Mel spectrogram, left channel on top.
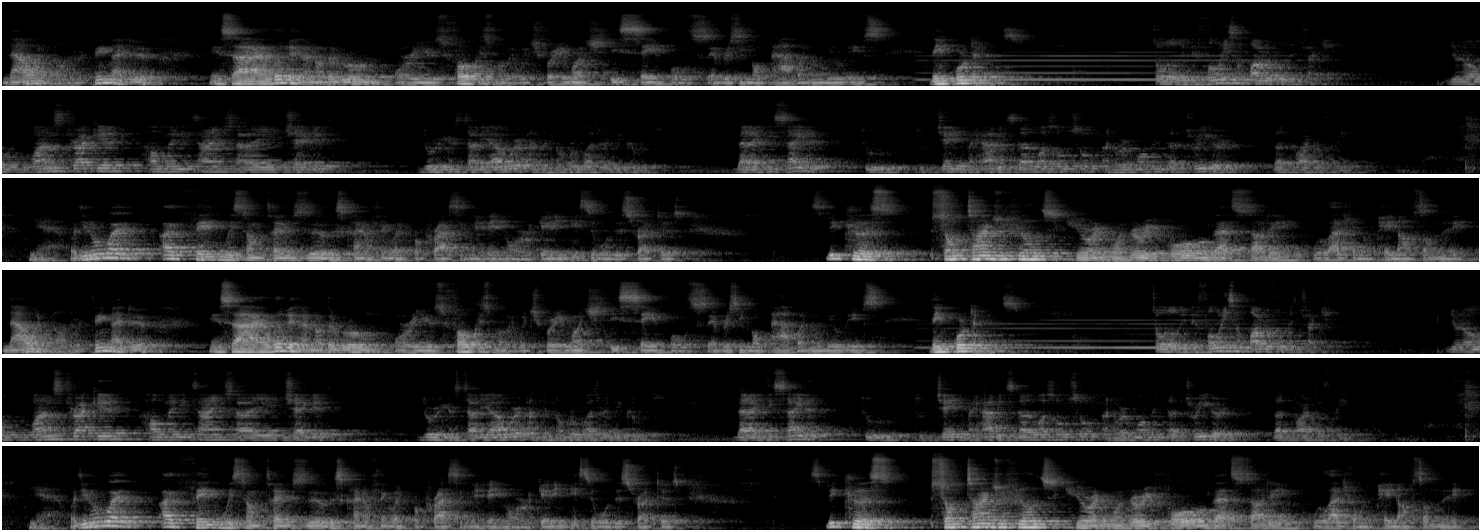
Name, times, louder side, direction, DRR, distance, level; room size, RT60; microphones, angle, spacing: voice 1, 0.0-8.8 9.3-10.2 29.3-36.8 37.6-38.4 38.8-44.2, equal, 55° right, 1 dB, 0.8 m, -29 dB
Bowed string instrument, 9.1-13.1, left 1 dB, 15° left, 0.5 m, -45 dB
voice 2, 11.5-13.3 14.4-18.1 18.9-21.4 22.1-23.0 23.4-27.1 27.5-28.2 30.4-30.5 34.9-35.0 35.4-35.6, right 1 dB, 30° right, 1 dB, 1.4 m, -37 dB
6.7 x 5.9 x 7.2 m, 1.2 s
head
